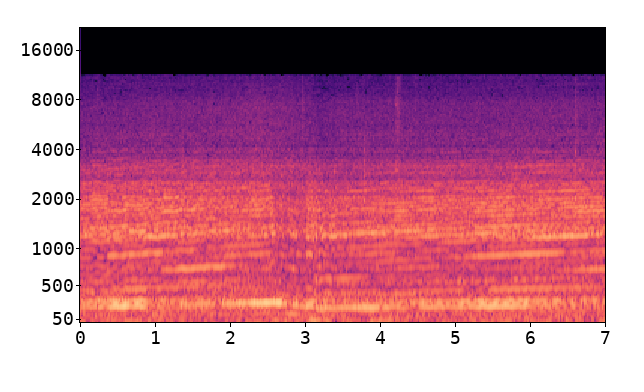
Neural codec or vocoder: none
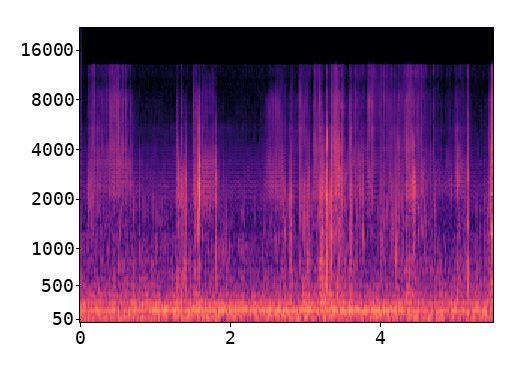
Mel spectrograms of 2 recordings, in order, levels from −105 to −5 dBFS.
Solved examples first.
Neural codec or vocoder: vocoder, BigVGAN v2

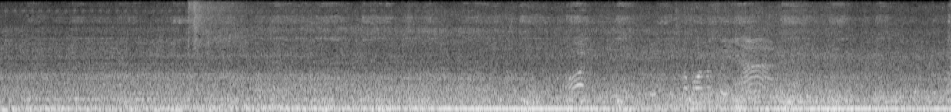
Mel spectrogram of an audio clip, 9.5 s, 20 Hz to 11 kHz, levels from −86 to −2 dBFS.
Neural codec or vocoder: none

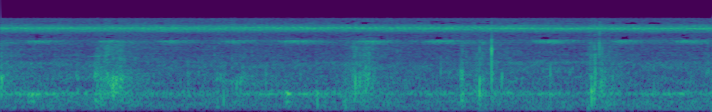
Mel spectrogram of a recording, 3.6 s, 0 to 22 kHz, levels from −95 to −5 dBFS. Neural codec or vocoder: vocoder, Vocos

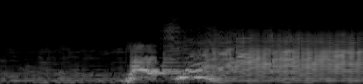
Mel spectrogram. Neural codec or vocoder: vocoder, BigVGAN v2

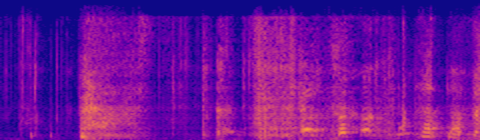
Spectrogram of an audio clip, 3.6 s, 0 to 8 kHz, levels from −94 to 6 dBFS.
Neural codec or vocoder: codec, SNAC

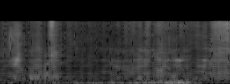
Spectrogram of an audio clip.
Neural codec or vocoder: vocoder, BigVGAN v2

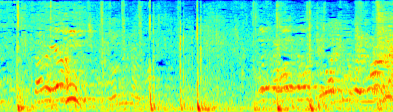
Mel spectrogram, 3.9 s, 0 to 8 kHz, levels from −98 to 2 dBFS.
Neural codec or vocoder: none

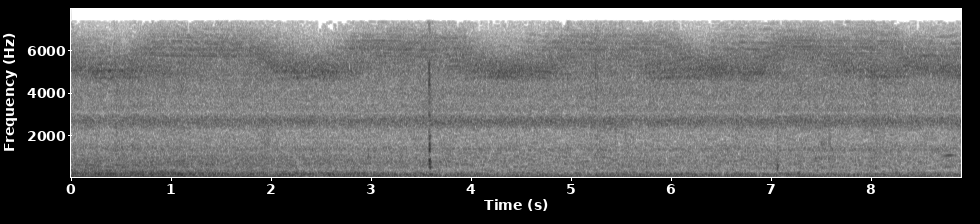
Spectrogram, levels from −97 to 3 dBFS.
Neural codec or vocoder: none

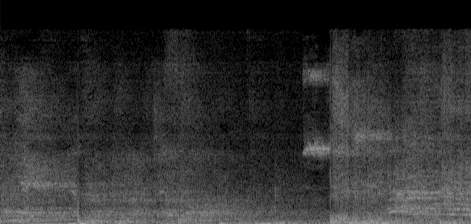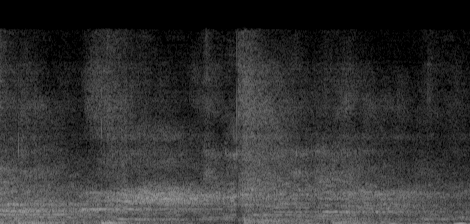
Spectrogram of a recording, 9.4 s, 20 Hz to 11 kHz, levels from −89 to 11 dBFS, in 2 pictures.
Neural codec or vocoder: codec, DAC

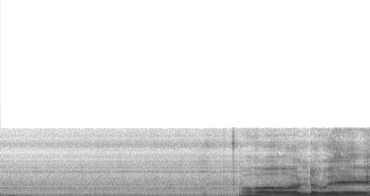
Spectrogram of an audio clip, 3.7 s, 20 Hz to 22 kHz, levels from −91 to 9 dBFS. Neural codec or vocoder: codec, ZipCodec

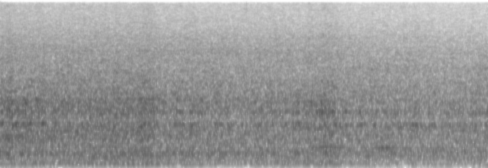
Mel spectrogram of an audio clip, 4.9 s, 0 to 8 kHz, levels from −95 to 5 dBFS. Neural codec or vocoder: none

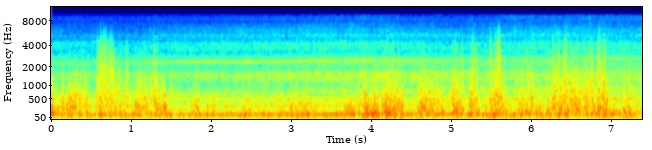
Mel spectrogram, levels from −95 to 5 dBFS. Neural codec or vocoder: none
